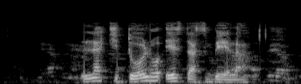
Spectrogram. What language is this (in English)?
Esperanto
